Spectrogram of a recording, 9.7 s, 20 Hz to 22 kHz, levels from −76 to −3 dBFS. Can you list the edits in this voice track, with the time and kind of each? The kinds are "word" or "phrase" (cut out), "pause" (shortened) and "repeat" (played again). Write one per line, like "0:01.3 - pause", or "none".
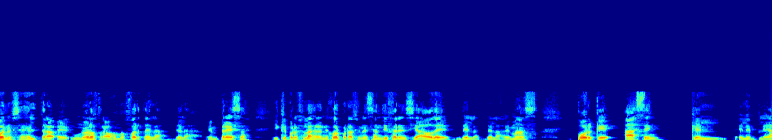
none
